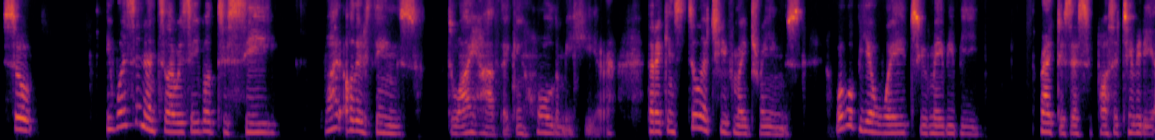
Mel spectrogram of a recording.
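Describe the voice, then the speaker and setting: A woman's voice: lowish voice, darkish tone. Reflective woman teaching mindfulness. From Peru. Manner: reflective, many fillers and restarts. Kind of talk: guided mindfulness talk.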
